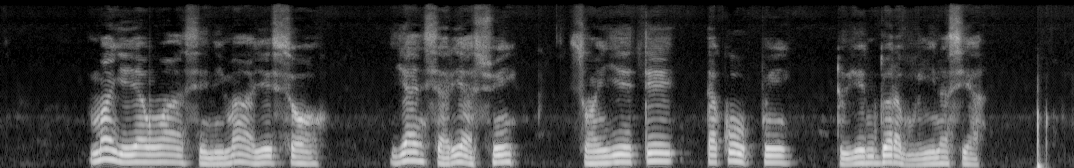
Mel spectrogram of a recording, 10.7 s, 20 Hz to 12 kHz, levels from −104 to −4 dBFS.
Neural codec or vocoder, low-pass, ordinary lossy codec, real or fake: codec, 24 kHz, 3.1 kbps, DualCodec; 10.8 kHz; AAC, 64 kbps; fake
